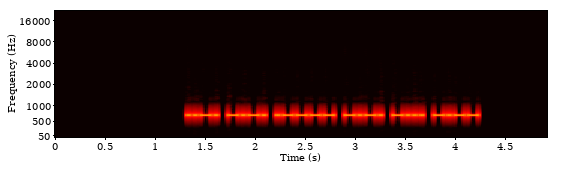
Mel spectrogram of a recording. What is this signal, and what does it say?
Morse code, heard as a keyed tone, about 34 wpm, 700 Hz. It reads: FC1CBY
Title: DXCC-100 Call Signs - 6 Characters - Repeated 2x - 35wpm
